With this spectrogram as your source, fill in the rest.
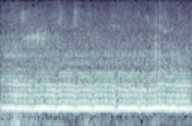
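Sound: bee swarm buzzing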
